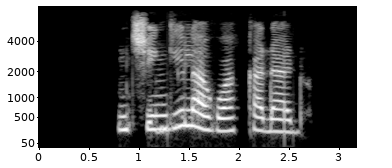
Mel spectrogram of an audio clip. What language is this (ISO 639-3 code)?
dav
